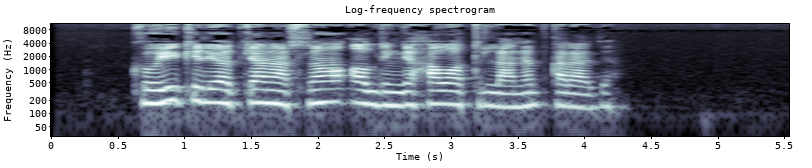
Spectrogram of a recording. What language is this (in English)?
Uzbek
